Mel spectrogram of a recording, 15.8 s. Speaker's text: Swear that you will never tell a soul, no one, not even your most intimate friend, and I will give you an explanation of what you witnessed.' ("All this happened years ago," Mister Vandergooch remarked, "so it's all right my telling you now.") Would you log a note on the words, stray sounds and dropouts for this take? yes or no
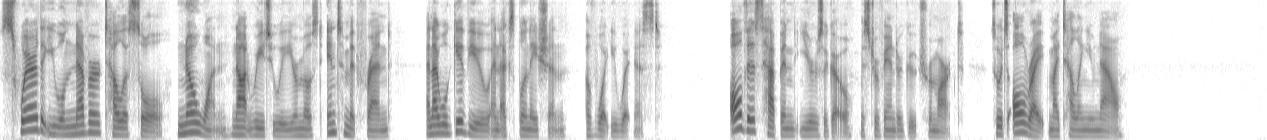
yes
